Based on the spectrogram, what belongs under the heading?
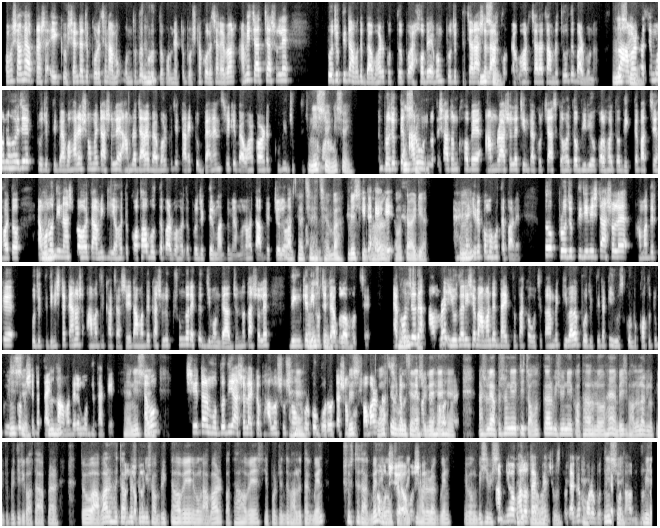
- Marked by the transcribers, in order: static; mechanical hum; "থাকা" said as "তাকা"
- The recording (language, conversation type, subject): Bengali, unstructured, প্রযুক্তি কীভাবে আমাদের পরিবারকে আরও কাছে এনেছে?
